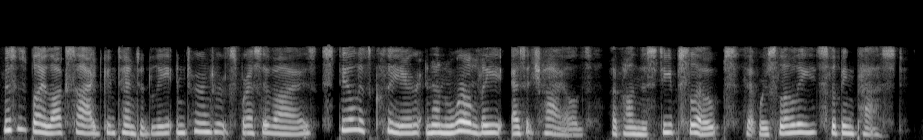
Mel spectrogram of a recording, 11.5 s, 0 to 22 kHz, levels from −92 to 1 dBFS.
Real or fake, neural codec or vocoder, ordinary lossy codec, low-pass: fake; codec, 16 kHz in and 24 kHz out, 2.2 kbps, FireRedTTS-2 codec; AAC, 32 kbps; 5.4 kHz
